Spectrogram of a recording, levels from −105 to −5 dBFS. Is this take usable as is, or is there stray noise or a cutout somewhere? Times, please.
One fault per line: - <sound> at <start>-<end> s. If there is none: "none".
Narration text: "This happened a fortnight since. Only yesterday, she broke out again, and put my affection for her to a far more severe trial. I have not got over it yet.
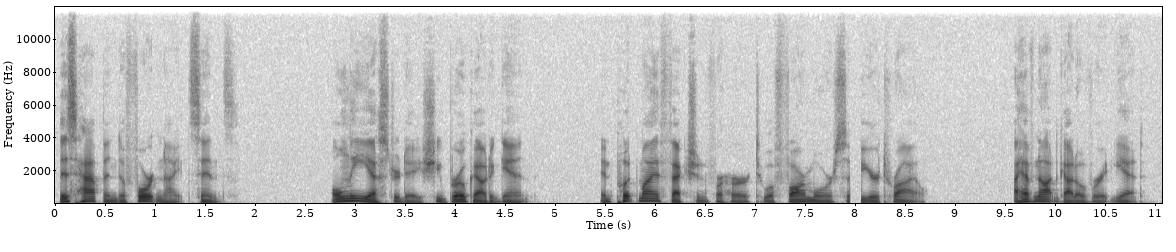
- dropout at 7.9-8.1 s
